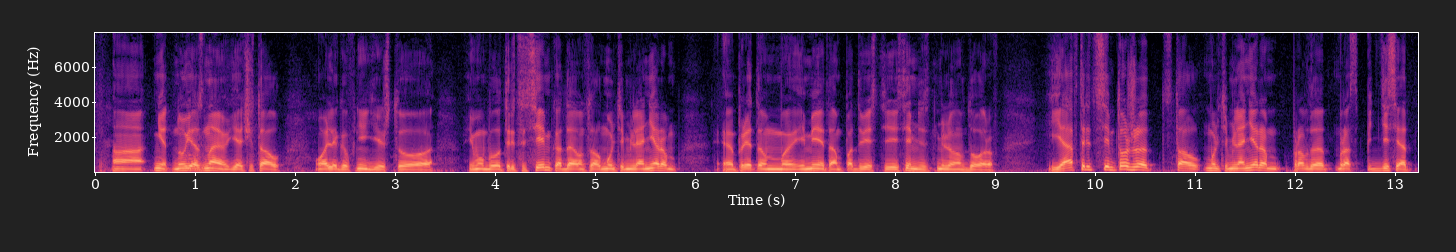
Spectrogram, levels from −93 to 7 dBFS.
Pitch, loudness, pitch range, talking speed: 105 Hz, -17 LUFS, 95-110 Hz, 165 wpm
